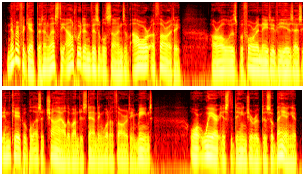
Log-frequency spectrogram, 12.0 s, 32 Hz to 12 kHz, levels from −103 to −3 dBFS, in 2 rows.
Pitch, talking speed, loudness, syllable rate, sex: 95 Hz, 185 wpm, -18 LUFS, 6.2 syllables/s, male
